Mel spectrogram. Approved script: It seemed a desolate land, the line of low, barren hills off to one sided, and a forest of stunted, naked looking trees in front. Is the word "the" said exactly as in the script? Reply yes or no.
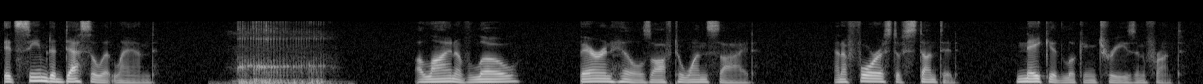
no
